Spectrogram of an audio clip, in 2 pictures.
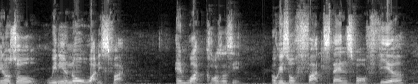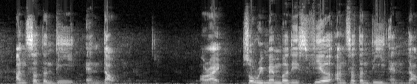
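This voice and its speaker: A man speaks with fairly high pitch and ordinary pitch variation. His pace is fairly slow, with long, frequent pauses. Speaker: crypto YouTuber. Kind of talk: casual video monologue. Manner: filler-heavy, halting.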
